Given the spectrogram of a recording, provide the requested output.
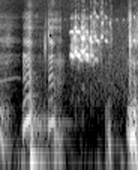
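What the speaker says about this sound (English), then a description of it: "Can I get some crickets" A brief crickets chirping sound effect rises as a short, high, shimmering burst between other low sounds, lasting well under a second.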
